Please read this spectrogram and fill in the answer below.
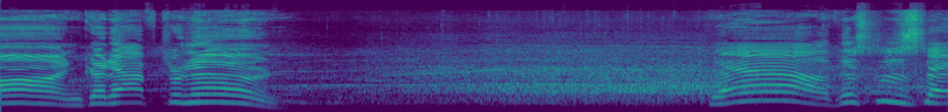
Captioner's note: crowd cheering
